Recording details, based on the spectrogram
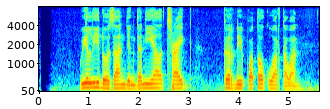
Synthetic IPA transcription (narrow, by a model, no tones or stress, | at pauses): wilidozand͡ʒɨŋdaniɛlt͡ʃɾajk | kɨrdipɔt̪ɔkuwart̪awan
